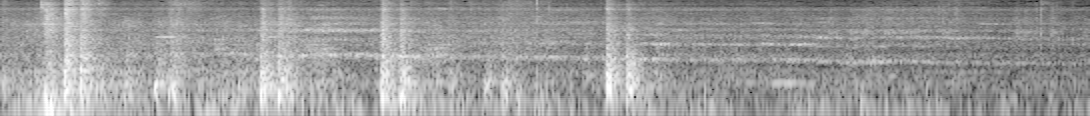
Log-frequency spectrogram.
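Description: JR Keiyo Line electric commuter train heard from inside the car as it slows for a station: the wheels knock over rail joints a few times in the first five seconds, then the rolling noise fades and a motor whine falls in pitch as the train brakes.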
